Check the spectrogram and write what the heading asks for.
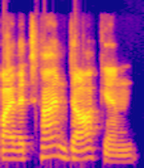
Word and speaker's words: Dokken: I know you're supposed to say, do you say Dokken? Like, Rockin', Dokken. – Yes, rhymes with Rockin'.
